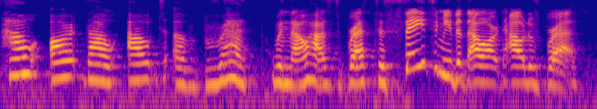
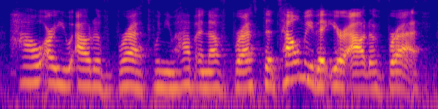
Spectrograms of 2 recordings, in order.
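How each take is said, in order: First: Indignant retort. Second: Said in the usual way. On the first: Acted. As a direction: hammer out Juliet's exasperated question. Juliet's indignant retort, then plain paraphrase.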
